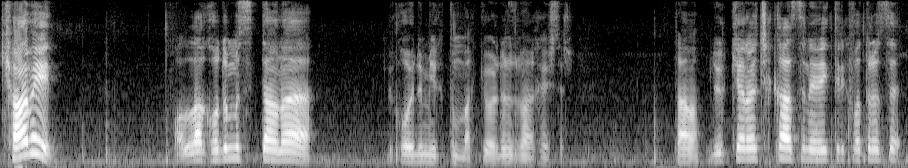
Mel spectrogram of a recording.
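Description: A man casually commenting as he plays a simulator game, chatting to viewers and to the characters, and bursting out loudly when annoyed. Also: a little high. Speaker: gaming streamer. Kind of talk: casual let's-play commentary.

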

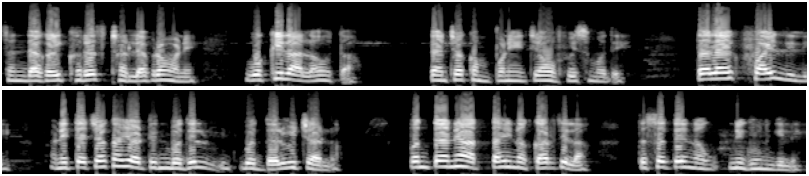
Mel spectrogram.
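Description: A woman storyteller giving steady, expressive narration of a family serial story. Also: mid-range voice, fairly quick, no echo.

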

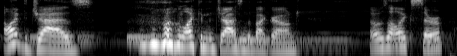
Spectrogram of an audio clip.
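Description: A British woman, streaming as she plays, offers playful, casual commentary to herself, reads dialogue aloud, giggles, and swears a bit. Her voice is medium-pitched and animated at normal speed, with game music underneath.

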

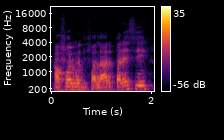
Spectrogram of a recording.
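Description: A man's voice: a little high, measured pace, darkish tone. Mozambican guy reacting to a vid, chatty, sounds a bit far off in an echoey room. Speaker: reaction video host. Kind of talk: casual reaction chat. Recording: roomy, off-mic sound.

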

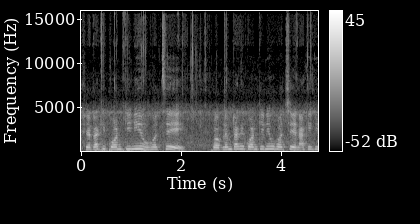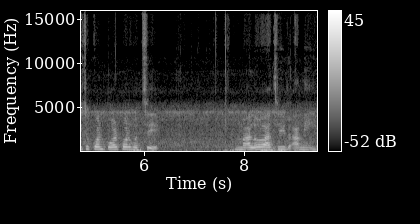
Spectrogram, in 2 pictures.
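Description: A woman with a sore, hoarse throat, chatting live with viewers and asking warmly after them. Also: high-pitched, fairly even intonation, a little slow, long pauses, noisy background. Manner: caring, asks viewers how they are. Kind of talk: casual live chat reading viewer comments.

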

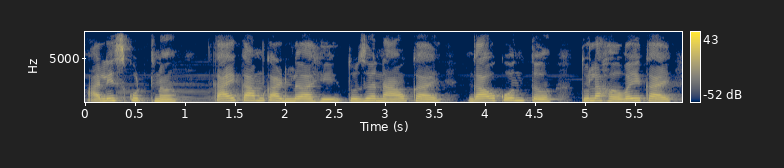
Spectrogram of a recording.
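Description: A woman's voice: on the high side, steady tone, a little slow, creaky, dark tone, soft background music. A woman voicing a young palace maid who talks in an anxious, questioning way.

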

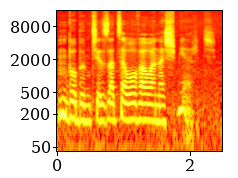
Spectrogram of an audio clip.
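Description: A woman's voice: low voice, steady tone, a little slow, slight background noise. A woman voicing a tall, icy queen, coaxing and commanding, in a children's storybook. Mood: coaxing, cool.

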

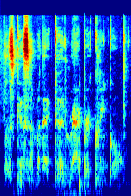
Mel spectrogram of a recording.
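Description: A young man whispering, deadpan, as the host of a comedic ASMR parody. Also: fairly quick. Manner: soft breathy whisper, deadpan. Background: plucked guitar music.

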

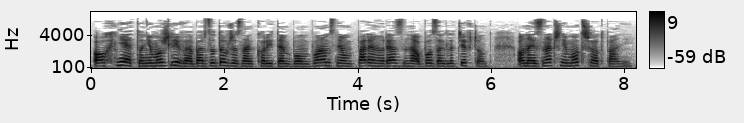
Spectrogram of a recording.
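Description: A woman reading the lines of an eager, friendly young nurse in her own quiet storybook voice. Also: mid-range voice, steady tone, moderate pace, close to an everyday voice. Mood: astonished. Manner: read in the narrator's own quiet voice.

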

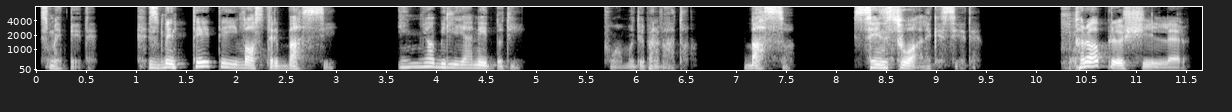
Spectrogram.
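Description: A man's voice: medium pitch, lively intonation, slow pace, long pauses, mellow, slightly rough. A man reading an audiobook, voicing an indignant, scornful young male student in heated outbursts.

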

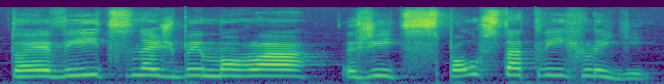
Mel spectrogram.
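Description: A woman voicing a proud, vengeful female warden who is imprisoned and bitter, with sharp, scornful retorts. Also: high voice, close to an everyday voice.

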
